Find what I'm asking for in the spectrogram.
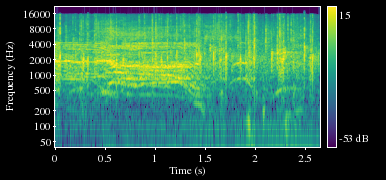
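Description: A round of applause: dense, steady clapping mixed with voices cheering, loud at first and then thinning into scattered claps toward the end.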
